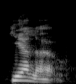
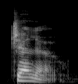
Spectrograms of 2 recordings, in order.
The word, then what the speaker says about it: yellow: I used to tease my Latin American students by asking them to pronounce yellow. They would sometimes say jello.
